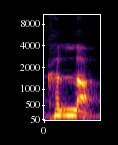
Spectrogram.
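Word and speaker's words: 渴了: हमने पहले भी ये वर्ड देखा था खल्ला। खल्ला का मतलब था कोक, लेकिन स्पेलिंग वही है, लेकिन अभी इसे हम बोलेंगे खला, खला, खला।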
